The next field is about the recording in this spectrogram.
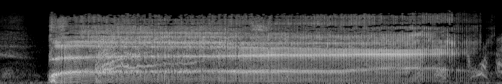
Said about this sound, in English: Shut up. Stop talking. Just burp.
